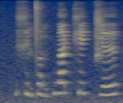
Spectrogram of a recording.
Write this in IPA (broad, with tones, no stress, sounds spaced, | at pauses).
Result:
x ɨ̰˧˨ n t̪ ɔ̰˧˨ m k w a˦˥ k̚ x e˦˥ k̚ t͡ɕ əː˨˦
